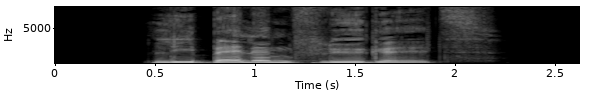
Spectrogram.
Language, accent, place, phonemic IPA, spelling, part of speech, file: German, Germany, Berlin, /liˈbɛlənˌflyːɡl̩s/, Libellenflügels, noun, De-Libellenflügels.ogg
- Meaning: genitive singular of Libellenflügel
